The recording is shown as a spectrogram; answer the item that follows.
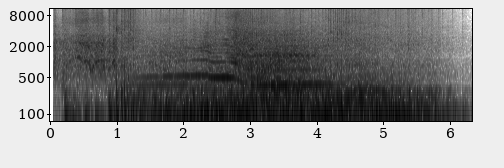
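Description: Motorcycle engine running loud over a deep rumble. Its pitch holds, drops sharply about three seconds in as if the bike is passing by, then steadies lower before fading out at the end.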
